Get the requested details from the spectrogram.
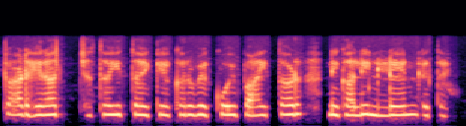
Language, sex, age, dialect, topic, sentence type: Maithili, female, 18-24, Angika, banking, question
